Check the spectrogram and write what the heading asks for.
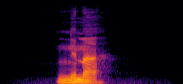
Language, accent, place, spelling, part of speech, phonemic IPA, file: German, Germany, Berlin, nimmer, adverb, /ˈnɪmər/, De-nimmer.ogg
- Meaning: 1. never, at no time 2. no more, no longer, never again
